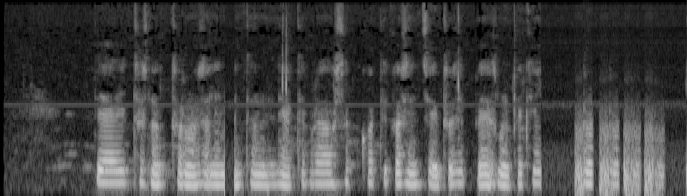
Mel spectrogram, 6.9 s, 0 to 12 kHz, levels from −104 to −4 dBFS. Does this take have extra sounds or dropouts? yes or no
yes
